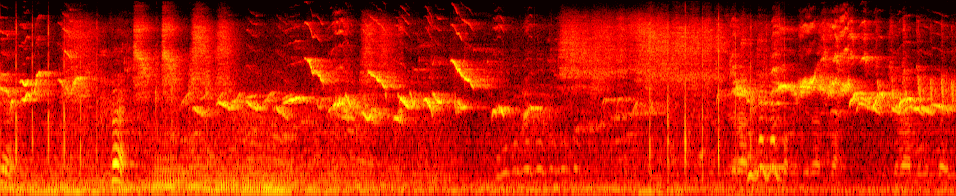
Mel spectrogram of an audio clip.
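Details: Greater green leafbird, caged, setup still being tried: a long energetic medley of quick whistled notes, downward slurs and buzzy chattering bursts, some softer lower notes between phrases.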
